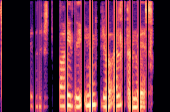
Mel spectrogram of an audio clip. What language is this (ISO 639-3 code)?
isl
